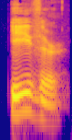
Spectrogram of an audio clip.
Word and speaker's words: either: But also, as you can see here, when we have the American pronunciation, we have two of them, right? Mm-hmm. So maybe you can say either or either.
